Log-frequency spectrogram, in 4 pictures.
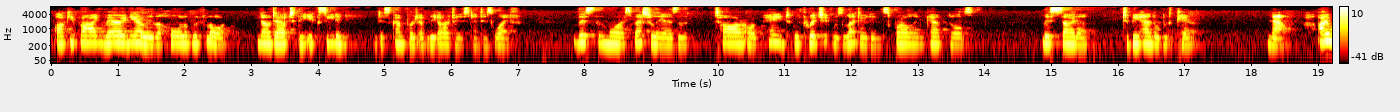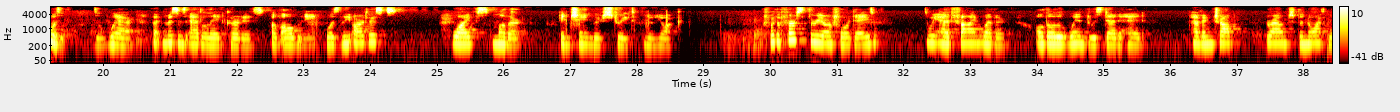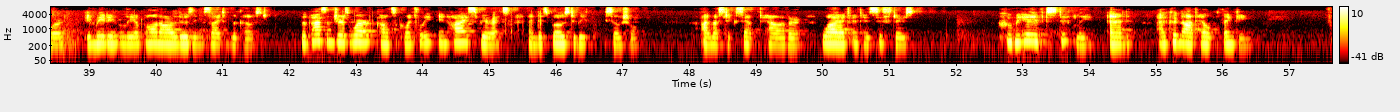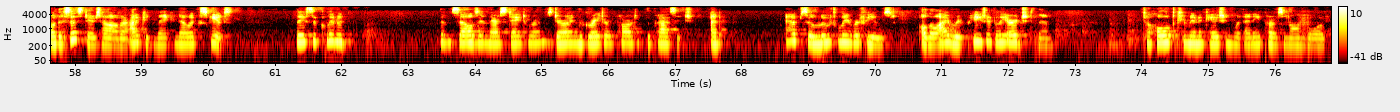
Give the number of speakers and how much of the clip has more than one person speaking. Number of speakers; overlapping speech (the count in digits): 1, no overlap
